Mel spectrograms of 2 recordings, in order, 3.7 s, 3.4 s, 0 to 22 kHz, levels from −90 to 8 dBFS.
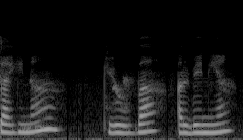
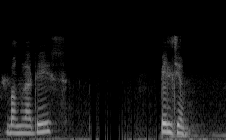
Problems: none marked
